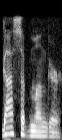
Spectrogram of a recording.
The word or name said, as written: gossipmonger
